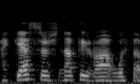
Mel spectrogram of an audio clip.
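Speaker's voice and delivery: plain reading voice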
